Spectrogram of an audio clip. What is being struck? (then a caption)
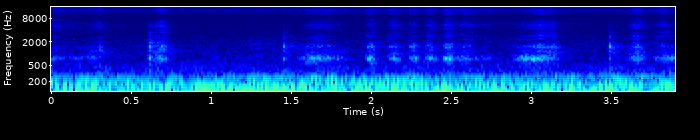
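Chalk pencil on a framed chalkboard. A chalk pencil held in the fingertips is rubbed and scratched across a medium, flat, solid chalkboard in a thin wooden frame while writing letters. Soft, dry scratching strokes come in short bursts over a steady low hum, staying quiet throughout.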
